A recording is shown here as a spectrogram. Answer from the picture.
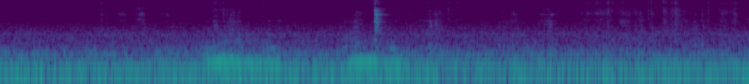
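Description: Close-up eating sounds: chewing and light crunching, with scattered small mouth clicks and two short closed-mouth hums ("mm"), the first about two seconds in and the second about three and a half seconds in.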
